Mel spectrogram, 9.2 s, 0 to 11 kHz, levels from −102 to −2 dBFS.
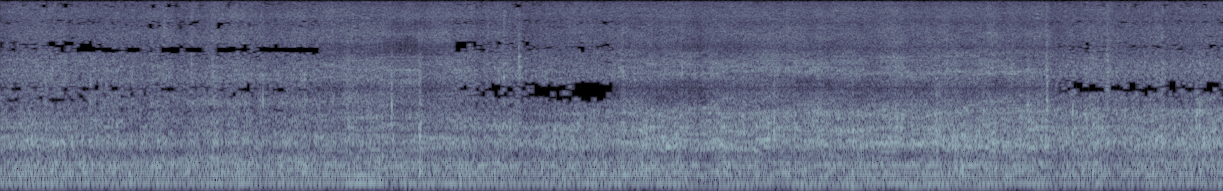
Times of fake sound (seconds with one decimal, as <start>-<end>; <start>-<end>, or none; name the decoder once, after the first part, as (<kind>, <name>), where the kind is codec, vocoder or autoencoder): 2.4-3.4 (codec, SNAC); 4.6-7.9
